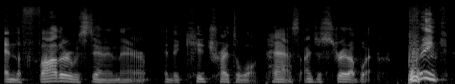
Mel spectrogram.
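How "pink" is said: high, loud mock impact noise; cartoon smack cry; hit sound effect. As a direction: yelp the hit as a comic sound. Sound of elbow hitting kid.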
